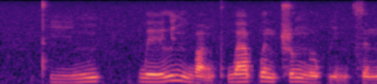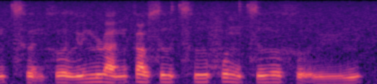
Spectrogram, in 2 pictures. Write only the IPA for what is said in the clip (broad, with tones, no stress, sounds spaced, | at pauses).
t̪ʰ i˧˥ ŋ | p w e˧˥ ɪ̯ l i˥˩ ŋ w ɑ̰˨˩ ŋ pʰ w ä˥ p ə˥˧ n ʈ͡ʂ ʊ˥˧ ŋ ɤ˥˩ p ḭ˨˩ n t͡s ə˧˥ n t͡sʰ ə̰˨˩ n x ɤ˥˩ l y˥ n ɻ a˧˥ n k ɑ˧ ʊ̯ s ɹ̩˥˩ t͡sʰ ɹ̩˥ f ɤ˥˩ ŋ t͡s ɹ̩˥ ɤ˧˥ x ɤ̰˨˩ l y˧˥ n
